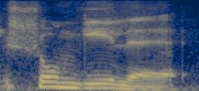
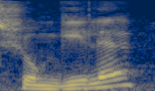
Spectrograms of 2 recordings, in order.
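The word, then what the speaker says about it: Xongile: Judy Hurd of Shongile. X-O-N-G-I-L-E. The X in Shangan is pronounced sh. So that's Shongile.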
